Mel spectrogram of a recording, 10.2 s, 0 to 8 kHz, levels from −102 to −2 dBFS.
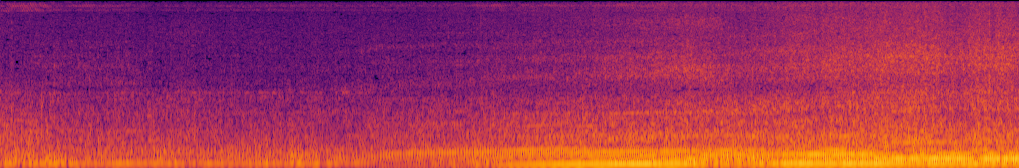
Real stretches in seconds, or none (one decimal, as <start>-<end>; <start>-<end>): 0.0-10.2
